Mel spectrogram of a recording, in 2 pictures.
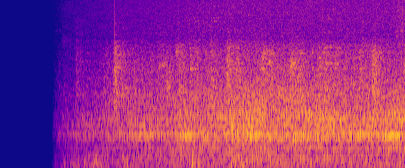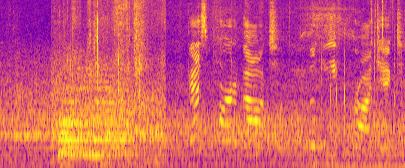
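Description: Outdoor ambience fading in as a steady rumble, with a distant train horn sounding once, a chord of several steady tones lasting about a second, some six seconds in.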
